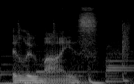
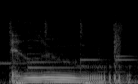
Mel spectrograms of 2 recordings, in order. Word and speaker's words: Illumise: Yeah, I would pronounce it illumise. Uh, you thought it was similly pronounced like the word illusion. Illumise.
